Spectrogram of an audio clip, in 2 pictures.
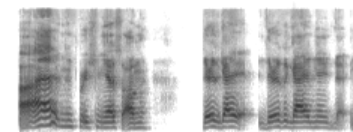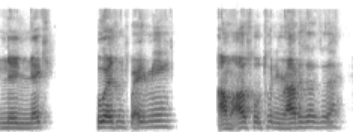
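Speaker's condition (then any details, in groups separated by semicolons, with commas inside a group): Dystonia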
